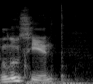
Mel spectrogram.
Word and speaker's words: Lucian: Lucian, Lucin, like almost like fucking Lucifer, like Lucian.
